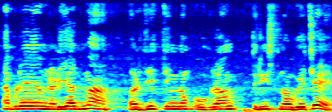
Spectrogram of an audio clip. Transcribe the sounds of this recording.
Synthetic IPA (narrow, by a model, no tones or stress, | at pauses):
apɽ̃enəɽjad̪mã | əɾd͡ʒisʈɪŋɡnopɾoɡɾamt̪ɾisnəʋːet͡ʃʰe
